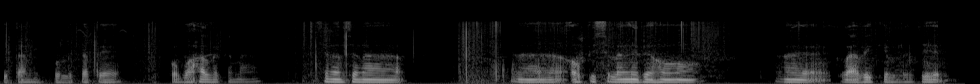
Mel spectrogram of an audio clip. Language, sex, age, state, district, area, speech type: Santali, male, 60+, West Bengal, Jhargram, rural, spontaneous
